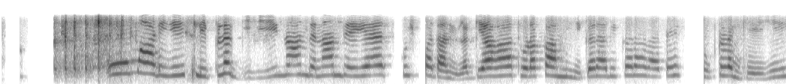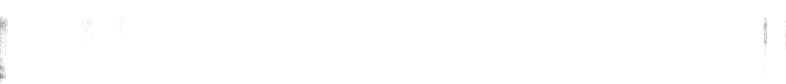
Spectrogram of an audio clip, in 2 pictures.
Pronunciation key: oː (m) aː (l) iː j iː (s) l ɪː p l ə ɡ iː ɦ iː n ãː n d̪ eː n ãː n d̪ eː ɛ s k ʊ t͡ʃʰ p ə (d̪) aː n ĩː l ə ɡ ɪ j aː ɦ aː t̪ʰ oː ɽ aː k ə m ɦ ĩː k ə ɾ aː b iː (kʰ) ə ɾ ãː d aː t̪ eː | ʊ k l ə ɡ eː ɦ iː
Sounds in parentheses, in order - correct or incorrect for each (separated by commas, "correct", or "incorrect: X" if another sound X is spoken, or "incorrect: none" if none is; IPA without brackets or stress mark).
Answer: correct, incorrect: ɽ, correct, incorrect: t̪, incorrect: k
